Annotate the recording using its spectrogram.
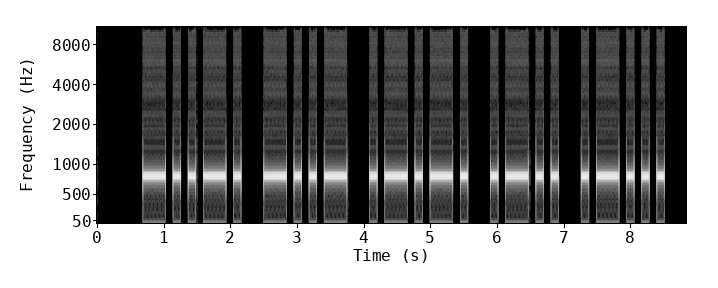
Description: Morse code, heard as a keyed tone, about 10 wpm, 800 Hz. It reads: /X<AR>L<AS>
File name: morse mp3 / revision19-vitesse 10 mots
